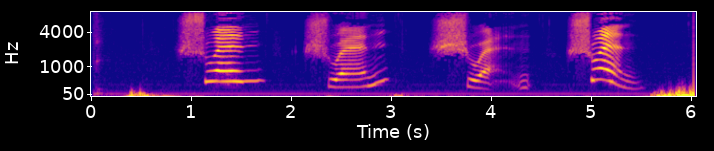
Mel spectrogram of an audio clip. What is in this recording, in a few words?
"shun", chinese pinyin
